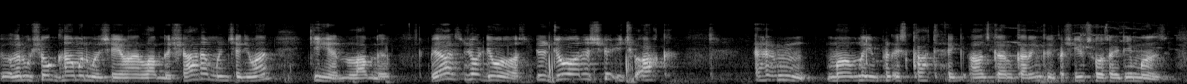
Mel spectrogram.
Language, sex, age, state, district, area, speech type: Kashmiri, male, 45-60, Jammu and Kashmir, Srinagar, urban, spontaneous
